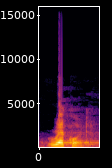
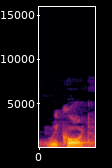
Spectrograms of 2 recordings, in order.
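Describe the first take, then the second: First: RECORD with stress up front, REK-ord; noun stress. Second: RECORD with stress at the end, ri-CORD; verb stress. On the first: Teacher repeating the noun form, REK-ord stressed on REK. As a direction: stress the first syllable of "record". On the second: Teacher repeating the verb form, ri-CORD stressed on CORD. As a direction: stress the second syllable of "record". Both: Shown as a demonstration. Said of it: "in the verb form".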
